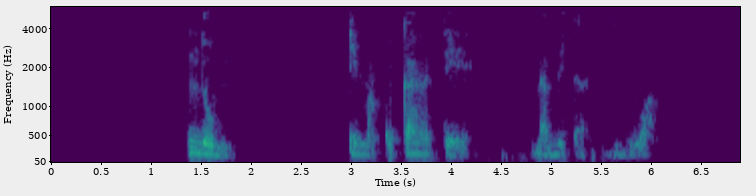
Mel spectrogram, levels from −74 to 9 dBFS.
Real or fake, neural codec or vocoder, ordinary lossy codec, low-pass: fake; codec, 24 kHz, 6 kbps, HILCodec; MP3, 24 kbps; 5.4 kHz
